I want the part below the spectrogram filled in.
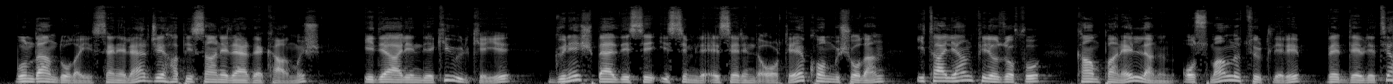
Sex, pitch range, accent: male, 100-130 Hz, native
